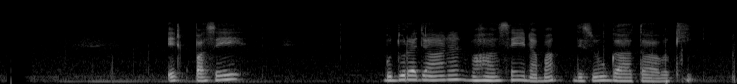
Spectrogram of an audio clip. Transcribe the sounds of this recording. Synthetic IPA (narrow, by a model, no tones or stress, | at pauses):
et̪̚paseː | bud̪uɾɐd͡ʒaːnɐnʋɐɦanseːnɐmɐk̚d̪isuːɡaːt̪aːʋəkʰi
